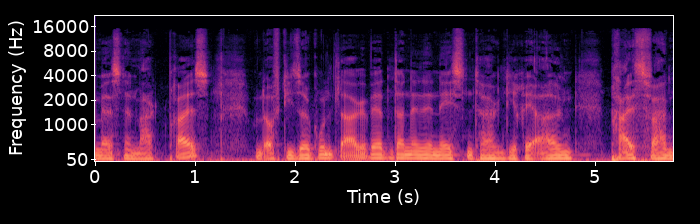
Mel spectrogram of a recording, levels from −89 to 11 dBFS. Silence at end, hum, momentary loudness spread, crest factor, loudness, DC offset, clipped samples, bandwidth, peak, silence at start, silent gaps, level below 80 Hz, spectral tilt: 0 s; none; 8 LU; 12 dB; -16 LUFS; under 0.1%; under 0.1%; 15 kHz; -4 dBFS; 0 s; none; -24 dBFS; -6.5 dB/octave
